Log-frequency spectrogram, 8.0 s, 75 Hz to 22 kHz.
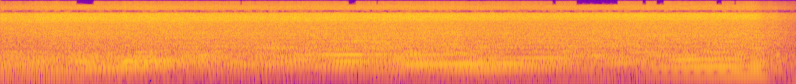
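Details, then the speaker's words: Freshly rebuilt Ford FE 390 big block for a 1967 F100, on the engine dyno with Aces EFI, first fire-up. Deep, even burble climbs smoothly on revs and settles back with no knocks or misses. Normal running. "Big blocks sound good. Big blocks sound good. That sound real good. Fired right up, boys."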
